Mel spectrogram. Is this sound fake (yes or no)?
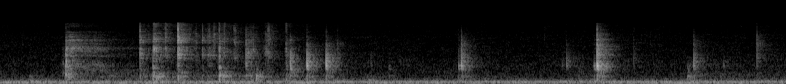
yes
